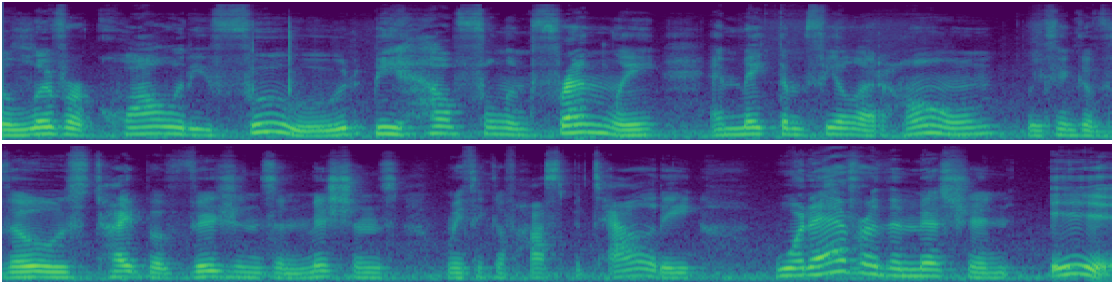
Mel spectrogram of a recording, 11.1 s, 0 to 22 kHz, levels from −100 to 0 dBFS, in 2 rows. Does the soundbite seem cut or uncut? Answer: cut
